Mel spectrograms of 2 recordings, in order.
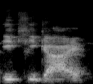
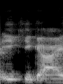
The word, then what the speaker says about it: ikigai: every Creator makes this graph it's called an ikigai it's spelled i k i g a i if they find their icky guy it's the it's when all four of those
